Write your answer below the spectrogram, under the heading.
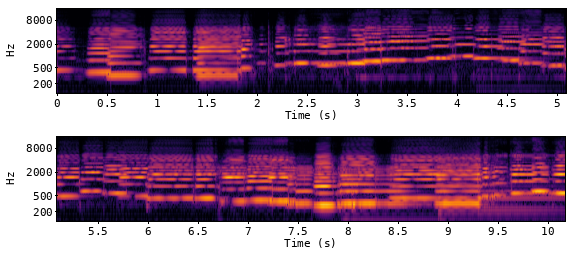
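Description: Accordion playing the melody of an Irish traditional tune, with quick runs of notes climbing and falling; low held notes join about eight seconds in.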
